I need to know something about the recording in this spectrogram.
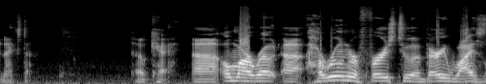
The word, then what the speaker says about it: Haroun: But remember, Haroun rhymes with baboon.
